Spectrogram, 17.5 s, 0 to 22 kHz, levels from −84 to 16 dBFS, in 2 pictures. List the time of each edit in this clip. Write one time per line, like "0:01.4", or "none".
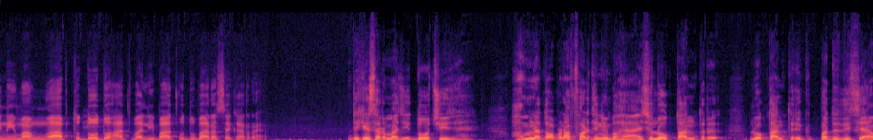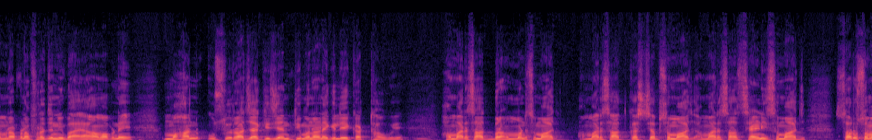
none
